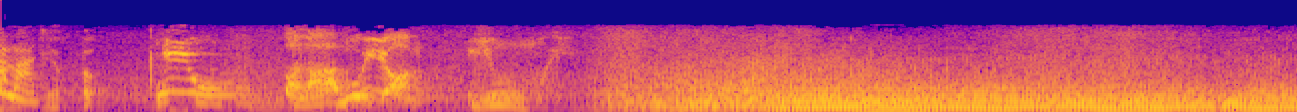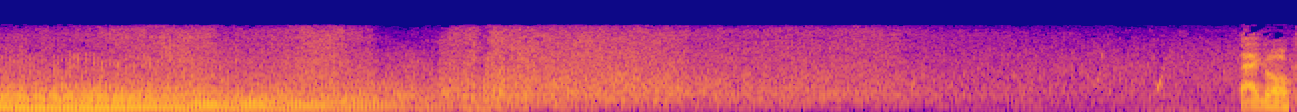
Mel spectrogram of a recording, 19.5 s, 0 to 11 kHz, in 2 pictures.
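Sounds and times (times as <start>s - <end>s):
speech: 0.2s - 4.7s, 19.1s - 19.4s
water splashing and rushing: 0.8s - 19.4s
motorboat engine droning: 4.4s - 15.2s.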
